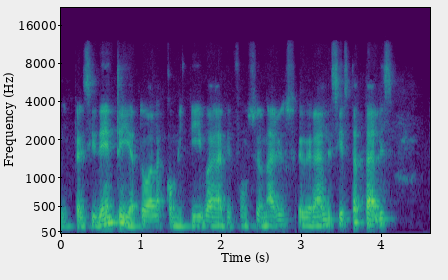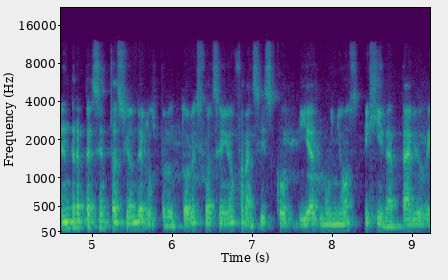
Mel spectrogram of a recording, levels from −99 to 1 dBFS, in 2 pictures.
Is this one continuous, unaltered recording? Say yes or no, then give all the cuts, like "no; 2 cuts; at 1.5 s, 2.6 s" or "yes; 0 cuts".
yes; 0 cuts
